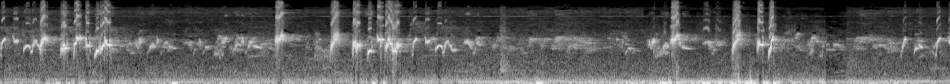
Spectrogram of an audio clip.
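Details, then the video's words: Fierce practice singing from caged red-whiskered bulbuls on a training perch, Pattani: rich warbled phrases and clipped chirps in uneven bursts, a brief quieter lull, then more song over low hum. "เสียงนกกรงหัวจุก ราวซ้อม ร้องอย่างดุเดือด"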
